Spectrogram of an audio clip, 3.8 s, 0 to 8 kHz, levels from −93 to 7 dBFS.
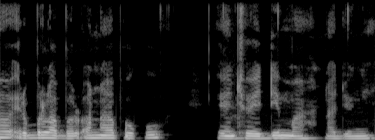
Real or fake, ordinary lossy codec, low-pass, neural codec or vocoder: real; none; none; none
